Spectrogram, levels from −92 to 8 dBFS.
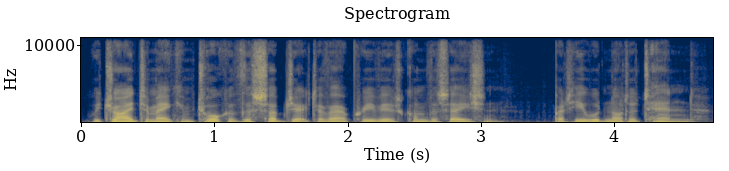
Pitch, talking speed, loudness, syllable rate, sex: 120 Hz, 230 wpm, -17 LUFS, 5.7 syllables/s, male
